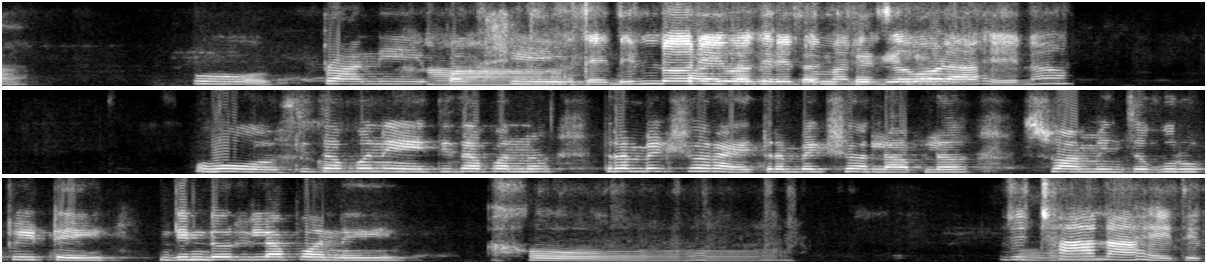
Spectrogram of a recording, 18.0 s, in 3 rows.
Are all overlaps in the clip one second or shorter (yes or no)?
no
